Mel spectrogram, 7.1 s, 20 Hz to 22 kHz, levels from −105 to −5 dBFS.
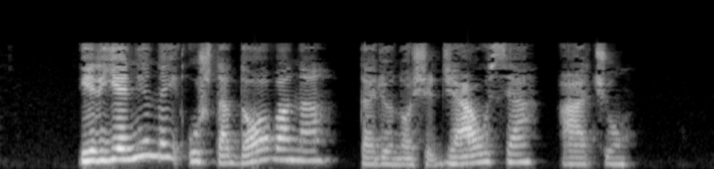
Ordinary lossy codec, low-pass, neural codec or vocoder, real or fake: AAC, 24 kbps; 9.9 kHz; vocoder, 22.05 kHz, 80 mel bands, Vocos; fake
